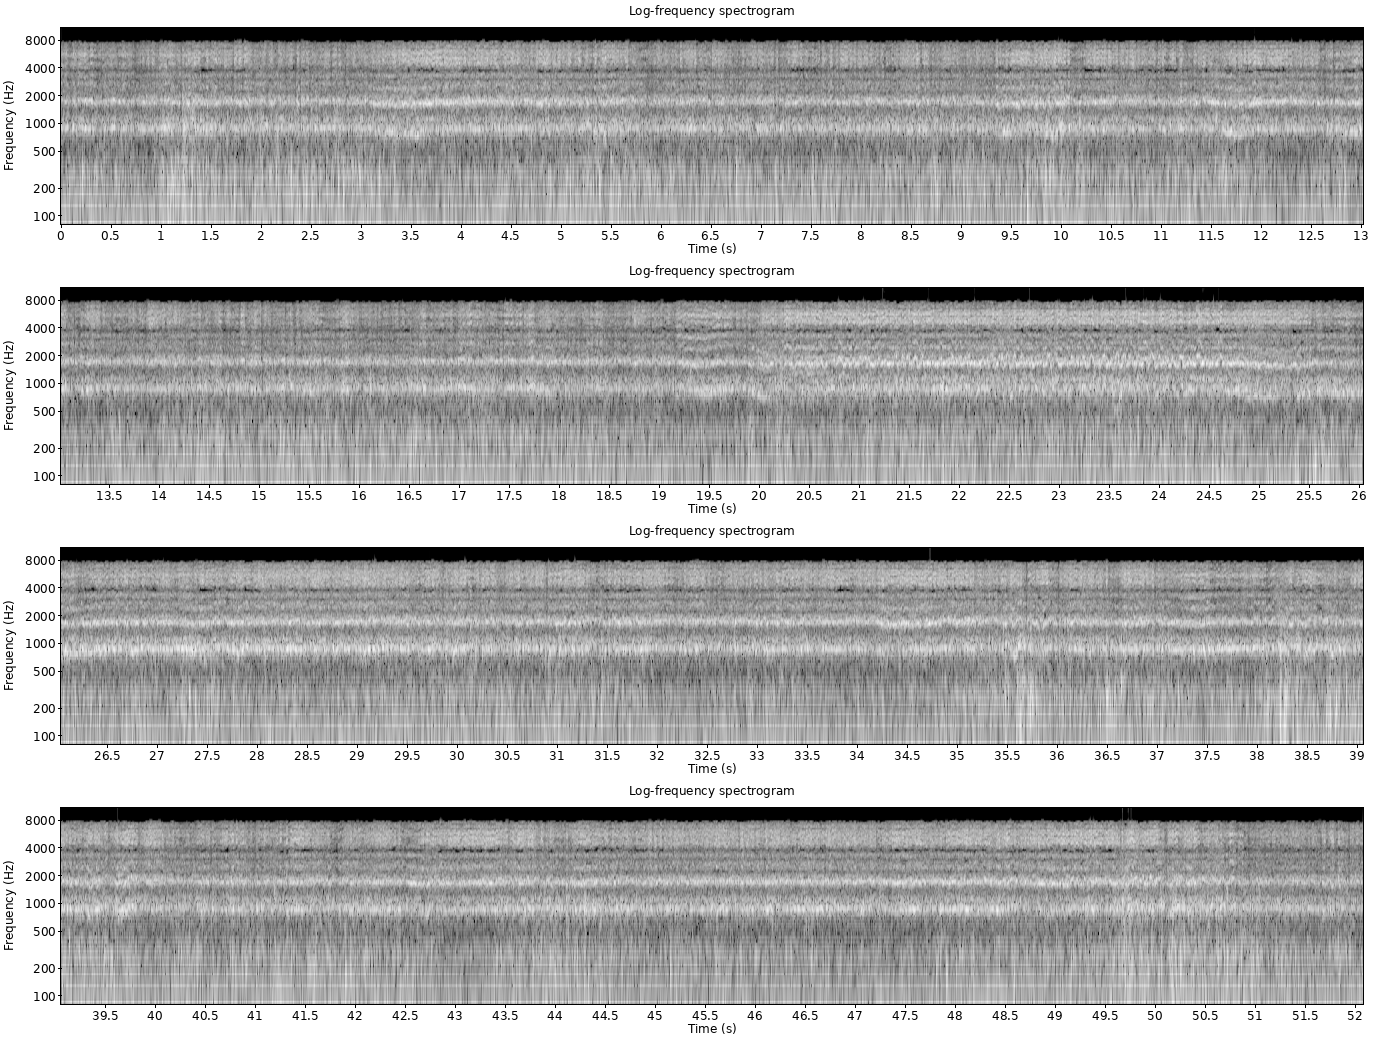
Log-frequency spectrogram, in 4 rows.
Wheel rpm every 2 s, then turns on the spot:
230, 230, 230, 230, 230, 230, 230, 240, 230, 230, 200, 200, 200, 220, 230, 230, 230, 230, 230, 230, 240, 230, 230, 230, 230, 230.
none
